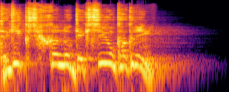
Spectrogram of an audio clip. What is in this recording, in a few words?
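Japanese Speech Destroy Enemy Destroyer; World Of Warships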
